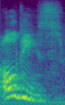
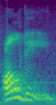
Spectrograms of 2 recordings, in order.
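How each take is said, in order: First: The name ends with an added s sound. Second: The name ends without an added s sound. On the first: The speaker calls it wrong. "People are like, let's go to Aldi's" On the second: The speaker calls it right. "It's Aldi. There's, there's no S"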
